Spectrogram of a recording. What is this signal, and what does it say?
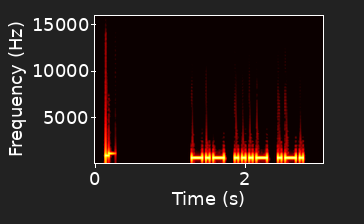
Morse code, heard as a keyed tone, about 25 wpm, 700 Hz. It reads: KVR
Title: USA Call Sign Postfixes - 3 Letters 25wpm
